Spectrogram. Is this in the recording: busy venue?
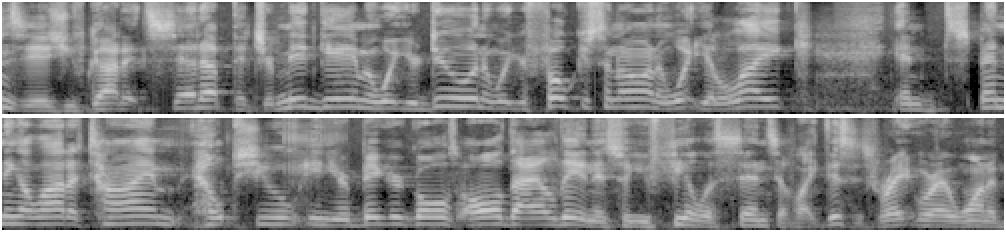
yes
